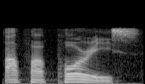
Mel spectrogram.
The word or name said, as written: Apaporis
